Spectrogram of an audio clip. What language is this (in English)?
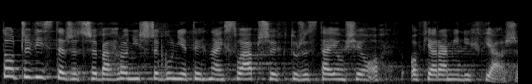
Polish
